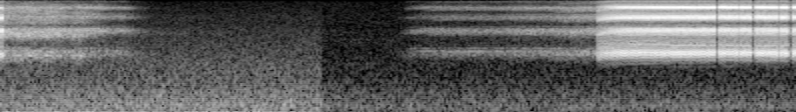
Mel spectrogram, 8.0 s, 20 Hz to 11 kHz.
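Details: Unidentified Tanna cicadas, possibly Tanna karenkonis, in Taitung, Taiwan, at 1000 m sing together in a loud, high, ringing chorus that fades out and swells back. The song resembles that of a related Tanna species.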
